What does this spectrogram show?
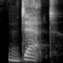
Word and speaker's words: debt: Debt. You don't pronounce the B. You don't pronounce the B. Debt.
